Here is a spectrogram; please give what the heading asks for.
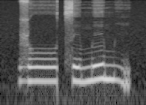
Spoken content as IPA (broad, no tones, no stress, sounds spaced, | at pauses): ʐ oː t͡s e m e m i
